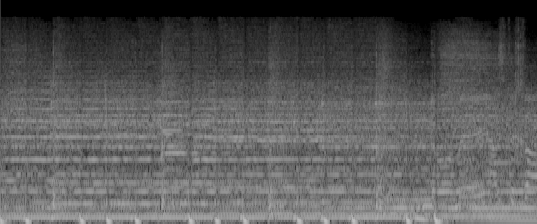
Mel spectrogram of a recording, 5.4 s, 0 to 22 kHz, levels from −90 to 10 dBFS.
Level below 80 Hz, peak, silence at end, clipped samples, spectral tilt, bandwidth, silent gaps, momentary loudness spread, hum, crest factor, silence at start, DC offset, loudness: -30 dBFS; -14 dBFS; 0 s; under 0.1%; -5.5 dB/octave; 15.5 kHz; none; 1 LU; none; 10 dB; 0 s; under 0.1%; -25 LUFS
